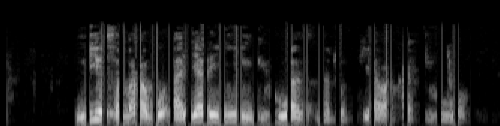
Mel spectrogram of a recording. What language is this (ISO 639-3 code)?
swa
